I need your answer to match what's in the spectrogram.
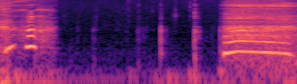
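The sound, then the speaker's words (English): Someone out of breath gasps: a short vocal catch, a quiet pause with faint clicks, then a loud, strained, partly voiced inhale drawn out for over half a second. “I don't know why all of a sudden, like, I'm out of breath.”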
